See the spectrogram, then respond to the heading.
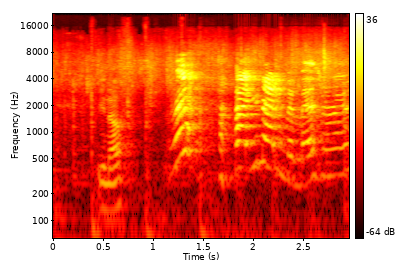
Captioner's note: laughing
